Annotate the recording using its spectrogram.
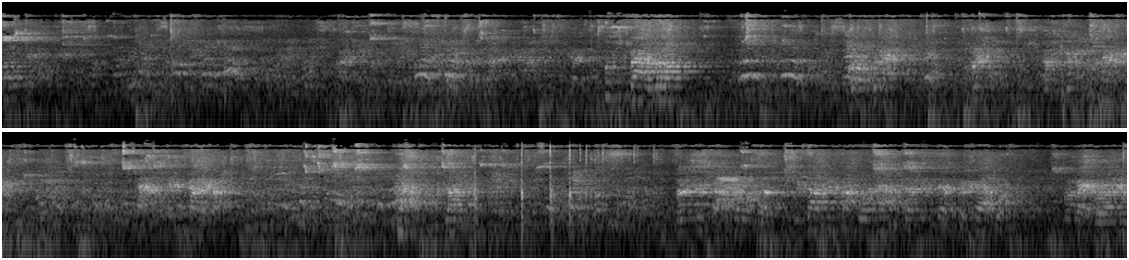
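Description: Basketballs bouncing on a hardwood gym floor in a steady string of short knocks during a game, with players and spectators shouting and talking at intervals, in a large gym hall.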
